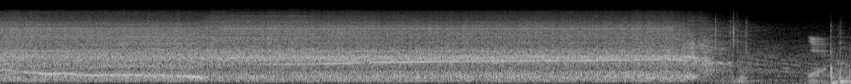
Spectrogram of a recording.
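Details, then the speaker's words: DAW Flow Max+ turbo, larger than the Vargas Stage 2, spun on the bench by an 18V leaf blower with the wastegate vacuum set at -10. A loud airy rush with a thin, smoothly climbing whistle; turbo spooling freely with no rubbing. "can hear the turf spooling up it's pretty wild which is weird because these are a much bigger turbo than those vargas turbos and they shouldn't spool as easy"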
